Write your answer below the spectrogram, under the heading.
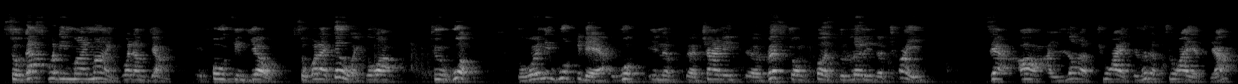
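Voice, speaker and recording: A middle-aged Vietnamese martial arts teacher tells his story in an interview, speaking blunt, broken English and swearing often. His high-pitched voice is expressive and at a normal speed, with slight background noise. The recording has a roomy echo from a distant mic.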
